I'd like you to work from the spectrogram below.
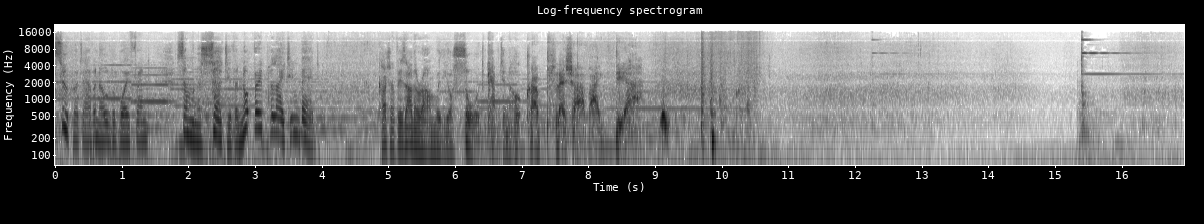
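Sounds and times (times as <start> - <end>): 
speech: 0.1 - 4.1, 4.9 - 9.3
oven timer bell ringing: 12.2 - 12.9, 15.4 - 16.9.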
